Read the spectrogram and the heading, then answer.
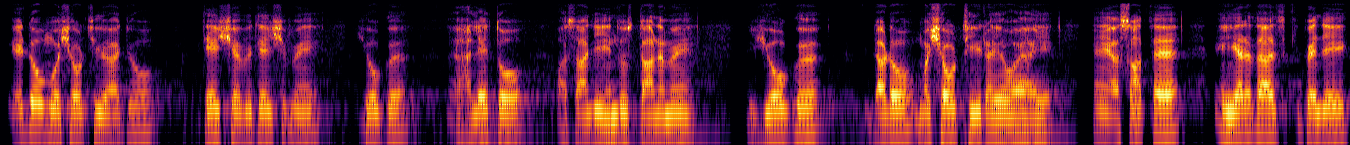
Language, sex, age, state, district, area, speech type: Sindhi, male, 60+, Rajasthan, Ajmer, urban, spontaneous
